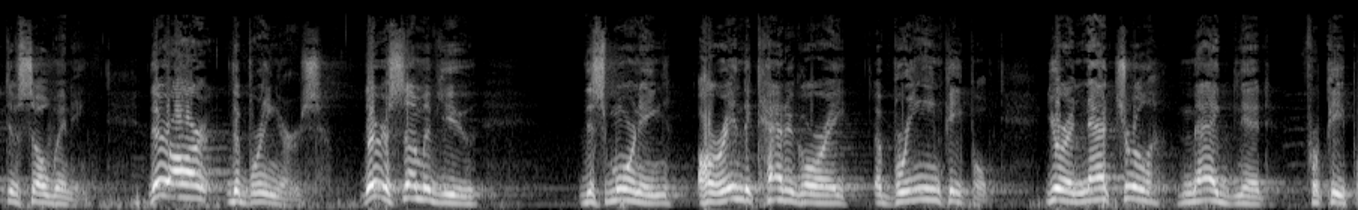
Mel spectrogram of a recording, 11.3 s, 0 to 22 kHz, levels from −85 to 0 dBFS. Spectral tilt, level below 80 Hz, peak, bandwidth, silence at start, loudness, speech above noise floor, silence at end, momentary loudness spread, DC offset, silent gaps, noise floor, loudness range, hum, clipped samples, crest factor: -6 dB/octave; -56 dBFS; -2 dBFS; 14 kHz; 0.05 s; -16 LUFS; 41 dB; 0 s; 13 LU; under 0.1%; none; -56 dBFS; 2 LU; none; under 0.1%; 14 dB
